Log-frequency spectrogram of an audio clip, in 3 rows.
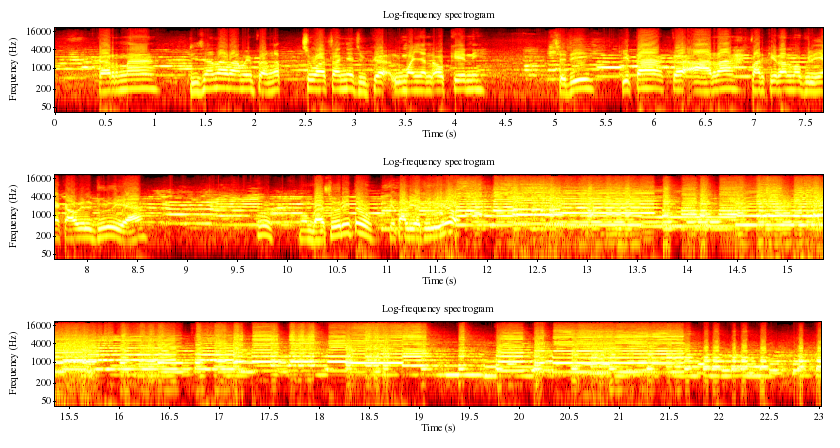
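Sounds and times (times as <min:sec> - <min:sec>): air horns playing a melody: 0:04.7 - 0:23.0.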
